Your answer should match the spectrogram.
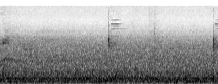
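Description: Steady low hum and hiss of room and machine noise, with a single short click about two seconds in.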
